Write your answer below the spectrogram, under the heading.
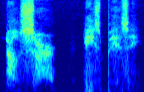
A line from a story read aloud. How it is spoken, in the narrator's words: The boy whispers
